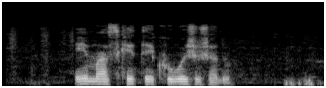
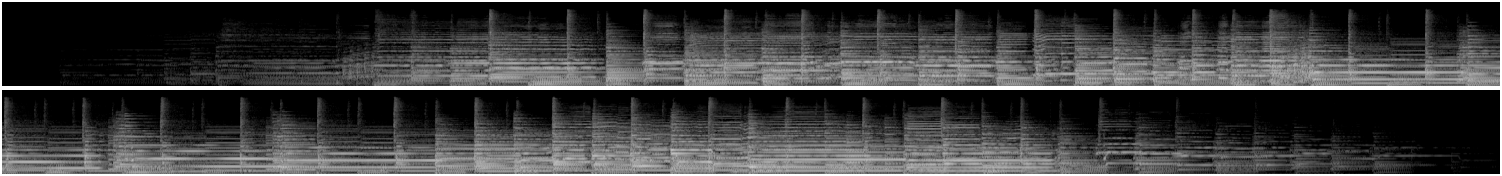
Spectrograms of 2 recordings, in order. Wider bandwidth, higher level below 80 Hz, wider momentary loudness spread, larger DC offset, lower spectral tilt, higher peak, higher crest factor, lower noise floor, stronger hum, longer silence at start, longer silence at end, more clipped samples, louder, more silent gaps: second, 7.8 kHz vs 15.5 kHz; second, -52 dBFS vs -44 dBFS; first, 17 LU vs 13 LU; second, under 0.1% vs 0.5%; about the same, -5.5 dB/octave vs -5 dB/octave; first, -2 dBFS vs -6 dBFS; about the same, 18 dB vs 18 dB; second, -51 dBFS vs -65 dBFS; neither; second, 0.75 s vs 1.9 s; second, 0.1 s vs 0.95 s; neither; first, -18 LUFS vs -22 LUFS; neither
